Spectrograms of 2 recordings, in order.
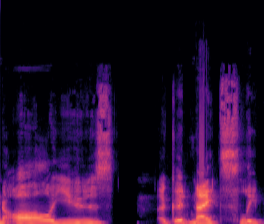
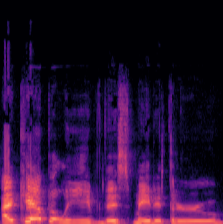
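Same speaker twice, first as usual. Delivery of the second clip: normal talking voice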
